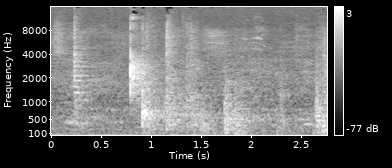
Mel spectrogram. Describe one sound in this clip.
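Pool balls knock against each other and roll on the table.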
